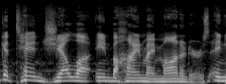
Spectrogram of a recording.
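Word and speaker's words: Tangela: ] looked like a tangella in behind my monitors and yes I had to look up the prononciation for that Pokemon my entire life I've been calling it a Tanga so that's cool the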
